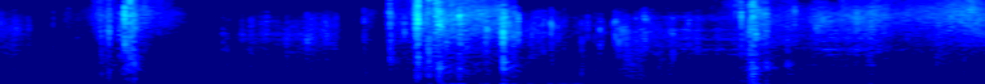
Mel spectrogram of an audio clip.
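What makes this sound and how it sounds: Both hands squeeze and rub along the ribs of a long, hollow, flexible yellow corrugated plastic tube. The result is quiet, crinkly, ridged scraping in a steady series of soft bursts, with a few brighter swishes standing out in the middle.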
